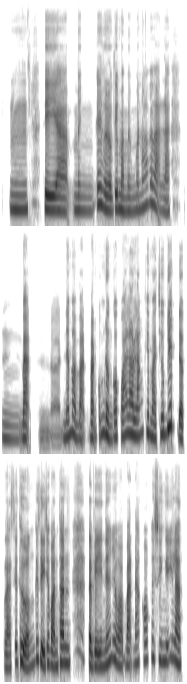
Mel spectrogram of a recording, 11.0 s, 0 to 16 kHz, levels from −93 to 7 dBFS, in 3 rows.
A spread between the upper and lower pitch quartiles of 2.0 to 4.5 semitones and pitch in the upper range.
Yes: average, 4.2 semitones; high, 205 Hz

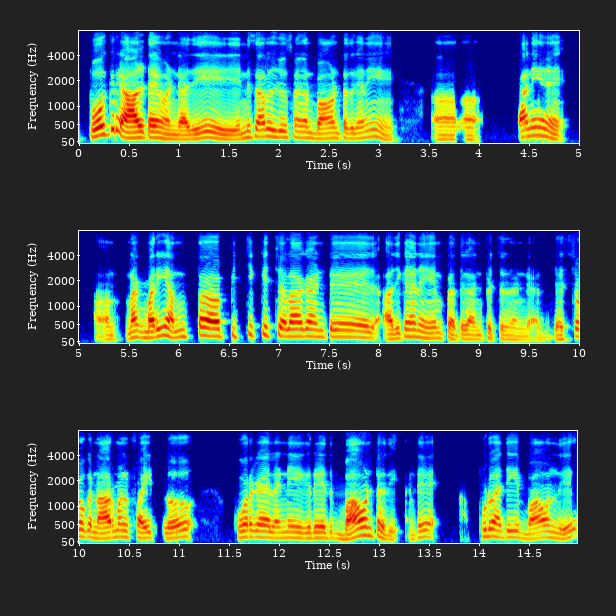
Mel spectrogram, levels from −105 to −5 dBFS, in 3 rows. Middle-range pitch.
Yes: medium, 155 Hz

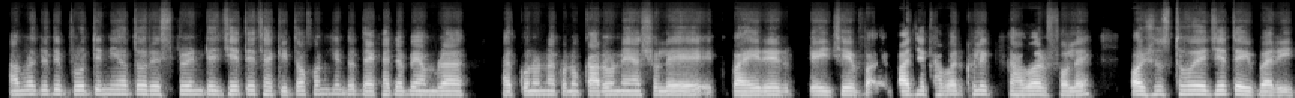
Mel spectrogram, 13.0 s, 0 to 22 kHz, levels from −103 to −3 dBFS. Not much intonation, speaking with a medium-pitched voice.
Yes: narrow, 2.3 semitones; medium, 155 Hz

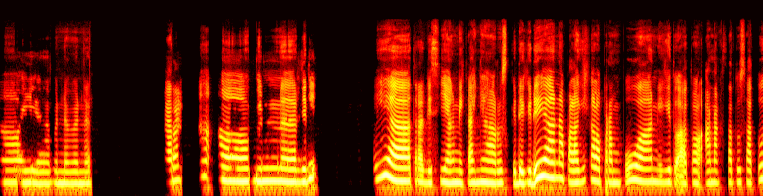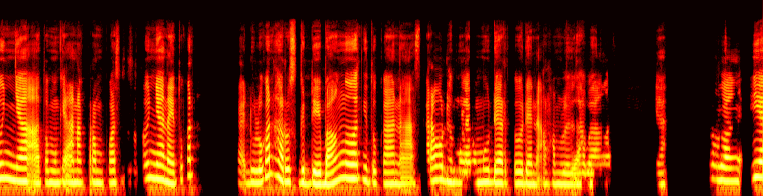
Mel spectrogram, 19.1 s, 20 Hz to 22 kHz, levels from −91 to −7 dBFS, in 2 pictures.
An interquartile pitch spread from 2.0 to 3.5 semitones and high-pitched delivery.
Yes: average, 2.8 semitones; high, 220 Hz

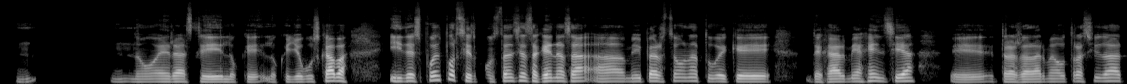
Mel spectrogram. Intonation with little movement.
No: average, 3.7 semitones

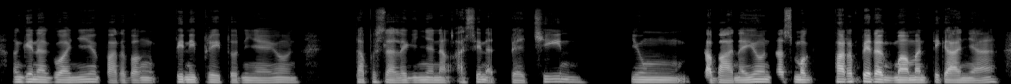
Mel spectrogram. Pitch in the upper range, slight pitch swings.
No: low, 105 Hz; narrow, 1.9 semitones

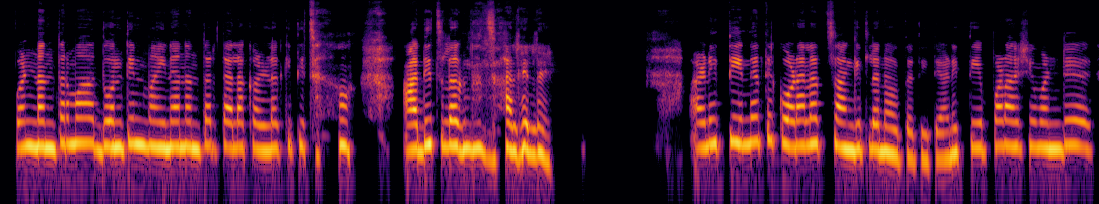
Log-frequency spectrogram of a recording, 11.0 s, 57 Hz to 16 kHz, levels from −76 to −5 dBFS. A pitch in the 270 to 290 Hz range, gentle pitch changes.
Yes: very high, 275 Hz; narrow, 1.8 semitones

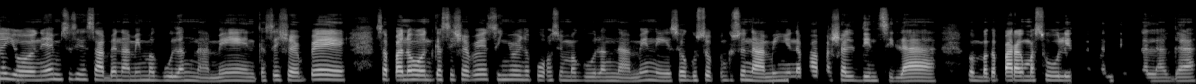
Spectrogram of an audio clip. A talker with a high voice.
Yes: high, 195 Hz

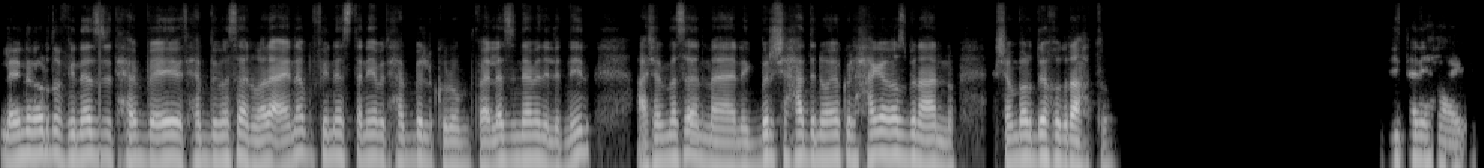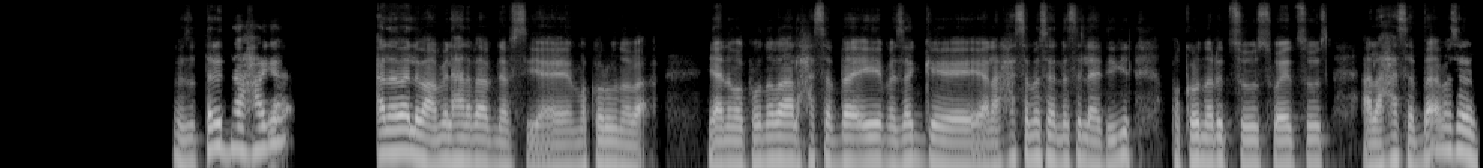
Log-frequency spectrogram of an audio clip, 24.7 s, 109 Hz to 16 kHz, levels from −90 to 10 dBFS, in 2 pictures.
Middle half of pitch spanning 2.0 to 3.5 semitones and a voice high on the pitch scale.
No: average, 2.9 semitones; medium, 140 Hz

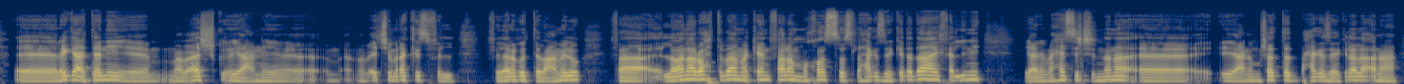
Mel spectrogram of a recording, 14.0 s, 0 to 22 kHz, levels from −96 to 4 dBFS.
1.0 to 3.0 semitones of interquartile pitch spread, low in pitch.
No: average, 3.8 semitones; low, 130 Hz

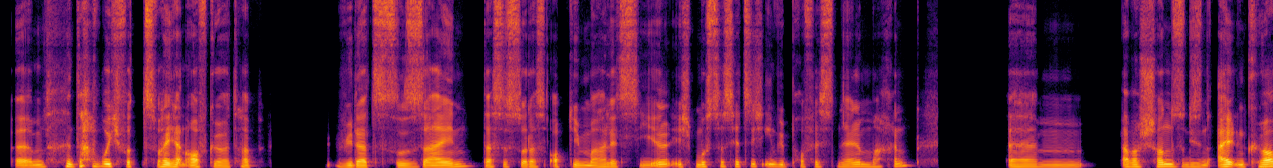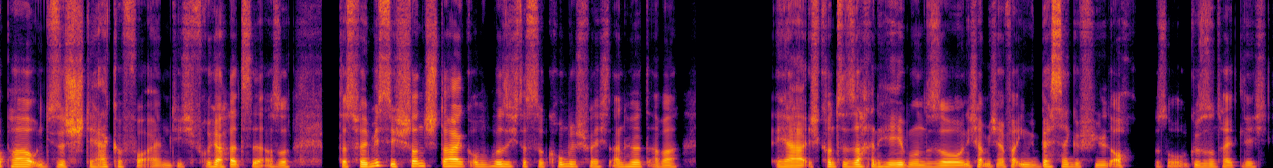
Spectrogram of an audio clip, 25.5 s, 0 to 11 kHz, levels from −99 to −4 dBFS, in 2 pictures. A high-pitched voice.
No: low, 120 Hz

